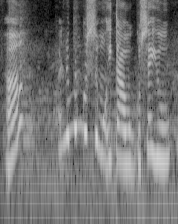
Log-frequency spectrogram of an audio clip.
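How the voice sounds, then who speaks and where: An actress playing a playful, stubborn young woman in love in a Filipino radio romance, teasing and expressive. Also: very high voice, normal speed, a faint crowd, full character voice. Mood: playful, insistent. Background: music.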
